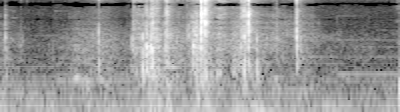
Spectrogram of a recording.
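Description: Thin metal craft cutting dies in clear plastic sleeves being handled and picked up. There is a short run of crinkles and light clicks, loudest near the middle.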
